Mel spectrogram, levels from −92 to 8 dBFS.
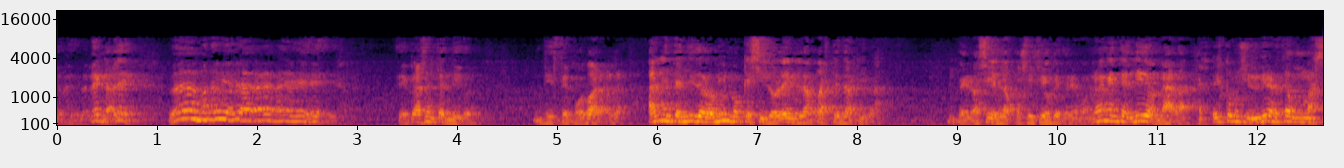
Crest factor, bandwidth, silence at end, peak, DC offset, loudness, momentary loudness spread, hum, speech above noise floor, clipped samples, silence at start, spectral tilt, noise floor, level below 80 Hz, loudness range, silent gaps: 16 dB; 8.8 kHz; 0 s; -6 dBFS; under 0.1%; -22 LUFS; 14 LU; none; 25 dB; under 0.1%; 0 s; -6.5 dB/octave; -46 dBFS; -50 dBFS; 6 LU; none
